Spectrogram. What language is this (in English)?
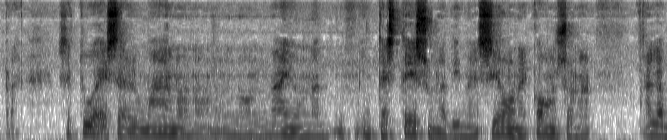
Italian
